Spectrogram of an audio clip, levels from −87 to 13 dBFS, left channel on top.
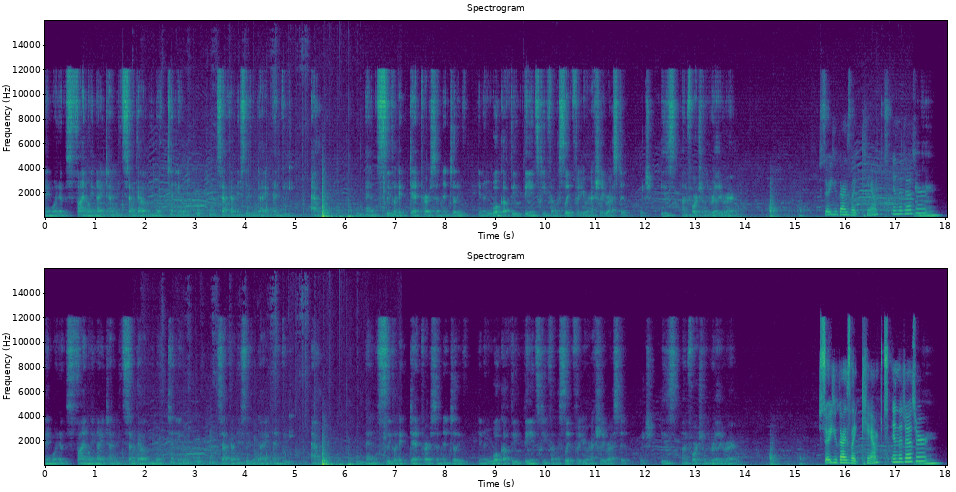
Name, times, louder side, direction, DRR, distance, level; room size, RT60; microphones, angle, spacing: voice 1, 0.0-2.9 3.4-5.0 5.3-5.6 6.4-13.9 17.4-17.9, left 2 dB, 60° left, 2.9 m, -31 dB
sound 1, 0.7-17.4, equal, 85° left, 1.7 m, -35 dB
sound 2, 1.7-7.1, right 1 dB, 10° right, 0.8 m, -42 dB
voice 2, 15.5-17.6, right 8 dB, 80° right, 0.4 m, -21 dB
18.5 x 8.0 x 2.6 m
head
